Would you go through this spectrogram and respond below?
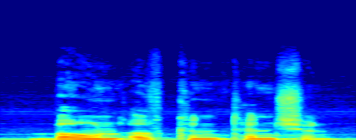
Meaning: Something that continues to be disputed; something on which no agreement can be reached
- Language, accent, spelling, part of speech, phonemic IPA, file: English, US, bone of contention, noun, /ˈboʊn əv kənˈtɛnʃən/, En-us-bone of contention.ogg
